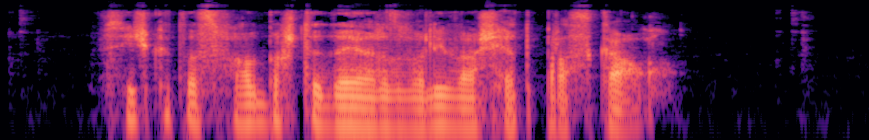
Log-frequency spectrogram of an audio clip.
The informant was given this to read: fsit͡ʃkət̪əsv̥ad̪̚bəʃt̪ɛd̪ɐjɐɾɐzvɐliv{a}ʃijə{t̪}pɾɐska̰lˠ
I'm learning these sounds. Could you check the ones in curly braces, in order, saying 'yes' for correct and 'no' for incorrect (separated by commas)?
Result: yes, yes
